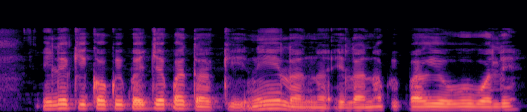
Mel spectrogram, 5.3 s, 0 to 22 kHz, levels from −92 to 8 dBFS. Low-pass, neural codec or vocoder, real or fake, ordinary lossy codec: none; none; real; none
